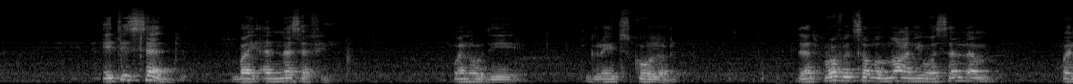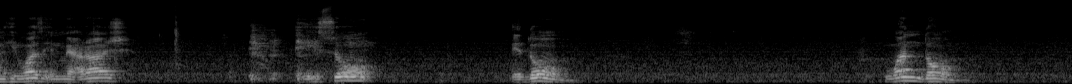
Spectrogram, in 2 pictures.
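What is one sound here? An elderly man reads aloud slowly into a microphone, with pauses between phrases.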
